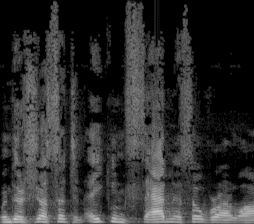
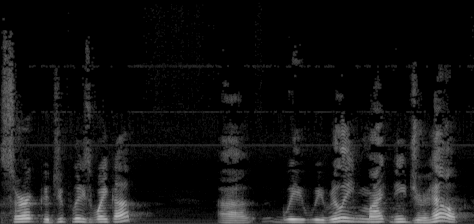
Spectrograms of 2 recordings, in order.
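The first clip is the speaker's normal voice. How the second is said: mock-gentle, pretend polite tone, much quieter; 4 dB quieter than usual. A speaker retelling a ship's captain waking a sleeping man, mock-gentle polite request. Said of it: "please don't think he gently touched him".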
